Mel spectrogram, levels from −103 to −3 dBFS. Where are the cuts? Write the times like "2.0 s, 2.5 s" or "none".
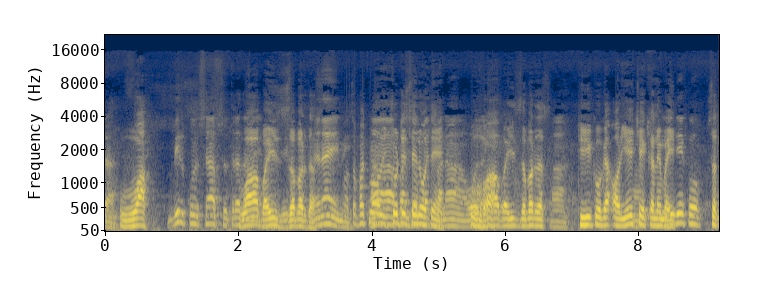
3.8 s

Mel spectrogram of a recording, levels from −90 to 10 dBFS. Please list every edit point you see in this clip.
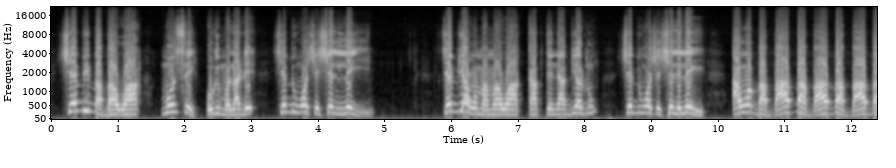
none

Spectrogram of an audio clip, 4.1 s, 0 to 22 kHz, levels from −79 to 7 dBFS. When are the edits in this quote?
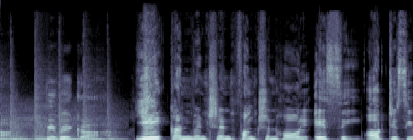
1.2 s

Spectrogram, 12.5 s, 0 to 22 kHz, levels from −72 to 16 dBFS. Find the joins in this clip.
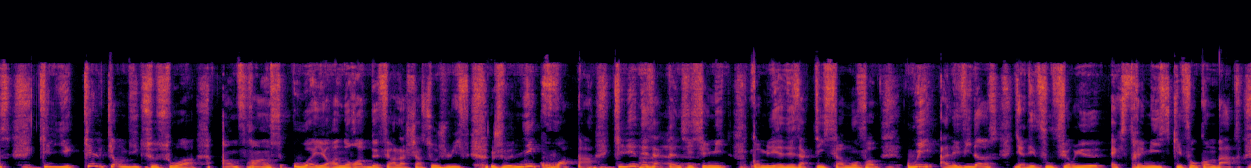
none

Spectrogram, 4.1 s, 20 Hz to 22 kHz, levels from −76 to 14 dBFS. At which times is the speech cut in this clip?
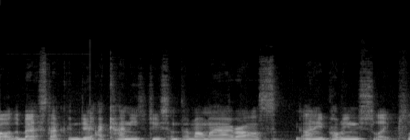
0.9 s

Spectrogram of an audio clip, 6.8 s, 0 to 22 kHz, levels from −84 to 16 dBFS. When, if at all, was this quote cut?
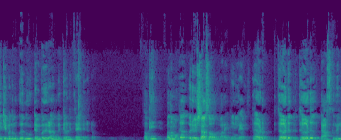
4.6 s

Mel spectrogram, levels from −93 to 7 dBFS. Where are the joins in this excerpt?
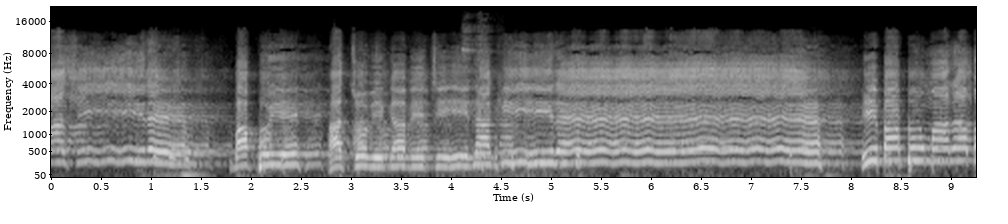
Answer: none

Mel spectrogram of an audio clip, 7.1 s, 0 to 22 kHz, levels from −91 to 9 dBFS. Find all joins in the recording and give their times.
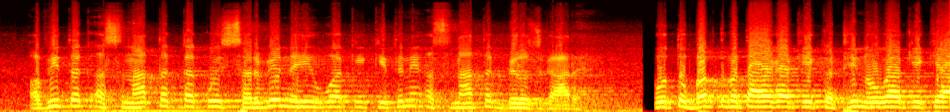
4.9 s

